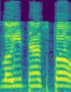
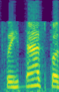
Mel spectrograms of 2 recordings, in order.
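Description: First: The first syllable sounds like 'loit'. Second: The first syllable sounds like 'lit'. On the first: The meaning of the word becomes unclear. The speaker calls it wrong. "it's gonna sound like Loitnaspa" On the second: The meaning of the word is clear. The speaker calls it right. "you rather should make sure that it's Litnaspa"

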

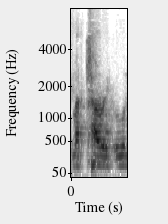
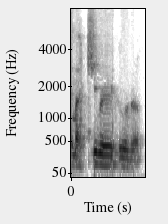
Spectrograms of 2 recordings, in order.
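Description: First: The first word is said with an a vowel. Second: The first word is said with an i vowel. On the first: This form links the word to makaro. The speaker calls it right. "The correct way is Makari Kahuna, that's what Rashi says" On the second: This form is the common yeshiva usage. The speaker calls it wrong. "the Yeshiva's Dominicans say Makiri Kahuna. Why it got mispronounced"

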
